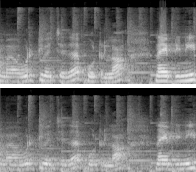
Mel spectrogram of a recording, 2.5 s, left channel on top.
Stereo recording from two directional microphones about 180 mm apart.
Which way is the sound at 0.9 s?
60° left (ahead or behind).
